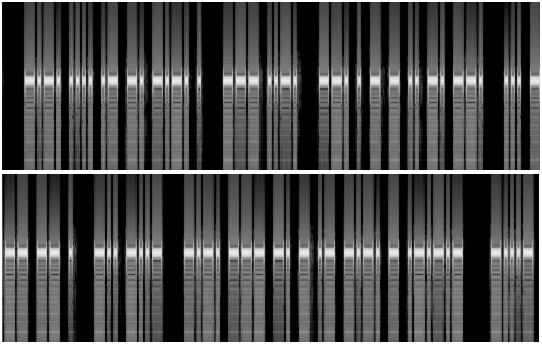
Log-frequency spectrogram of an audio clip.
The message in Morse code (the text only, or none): CHANCE OF GETTING SOME DX CONTACT. <BT>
